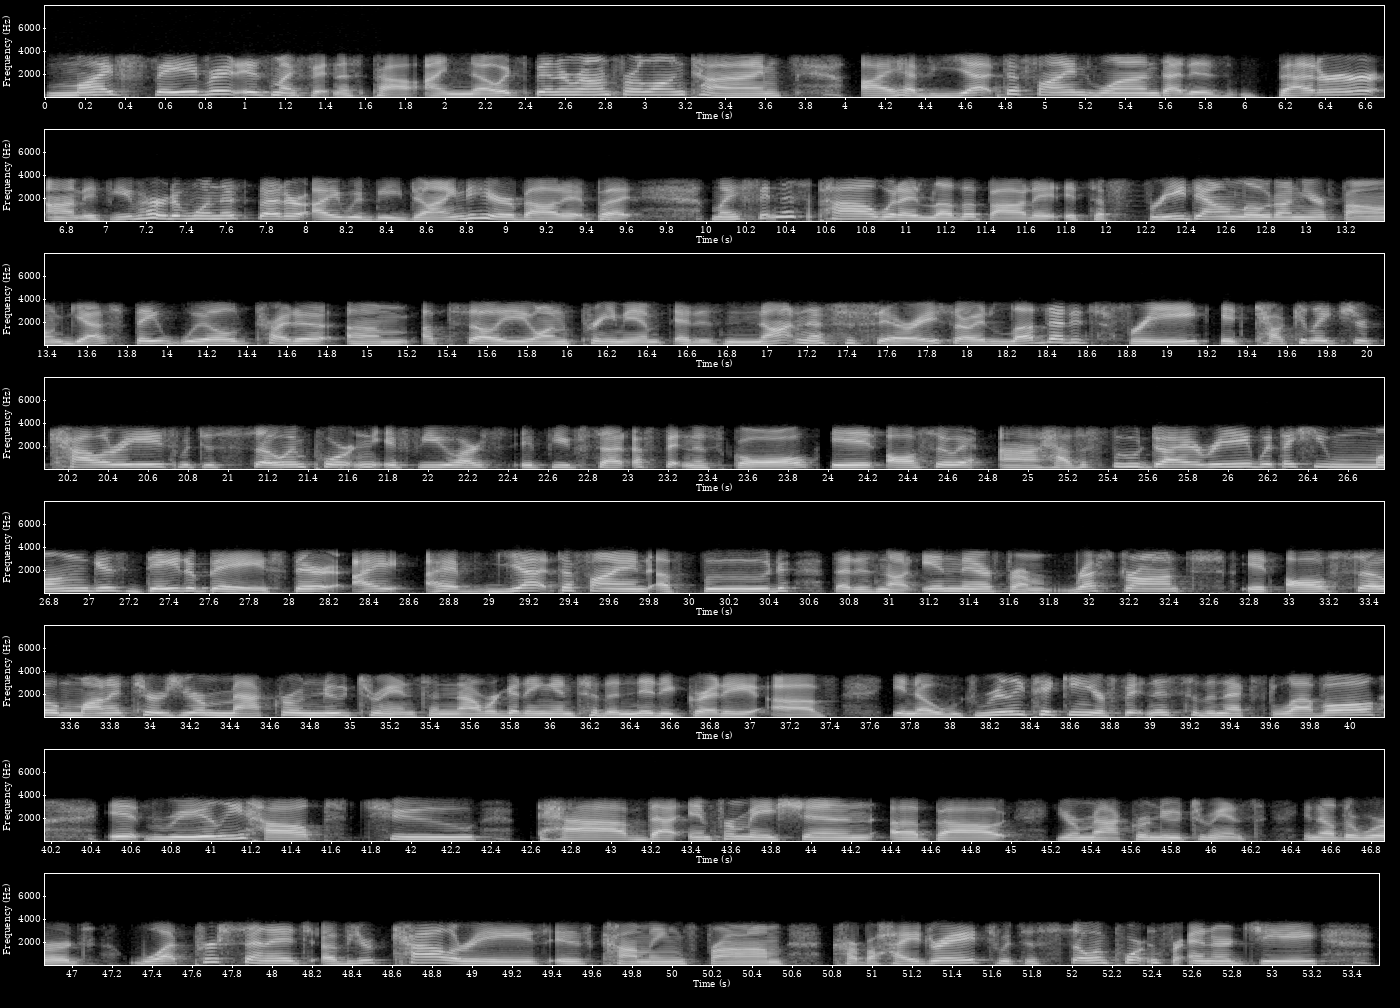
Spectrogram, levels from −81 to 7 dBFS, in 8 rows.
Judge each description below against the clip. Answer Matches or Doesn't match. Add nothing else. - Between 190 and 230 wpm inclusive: Matches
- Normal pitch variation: Matches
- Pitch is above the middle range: Matches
